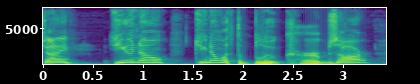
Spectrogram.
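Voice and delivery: put-on high, rising, quizzical, confused old-man voice.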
